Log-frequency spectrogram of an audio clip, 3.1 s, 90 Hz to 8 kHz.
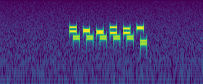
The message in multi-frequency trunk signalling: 831740

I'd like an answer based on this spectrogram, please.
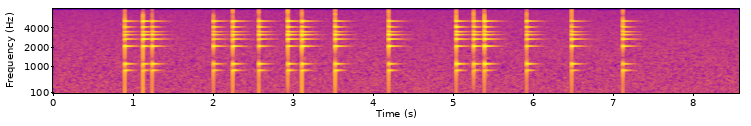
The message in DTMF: none

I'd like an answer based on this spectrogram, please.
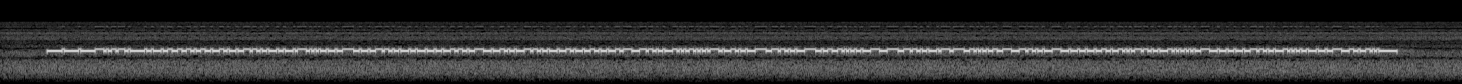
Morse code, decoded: none

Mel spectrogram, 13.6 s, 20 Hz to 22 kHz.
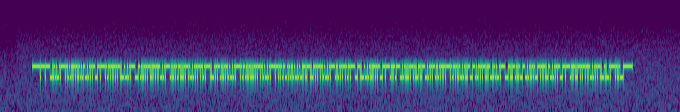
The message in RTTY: UPJL 9WQ3 TR61 RWDK 7E47 WRD7 KWNI HXZ7 I2OE Y9PV DKZX 81WJ BOL6 TBRO FOQZ 9PB1 33JT

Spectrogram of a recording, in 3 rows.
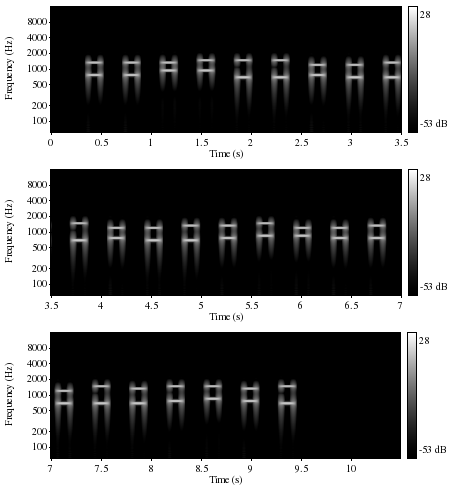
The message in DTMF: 550#334123412597451326953

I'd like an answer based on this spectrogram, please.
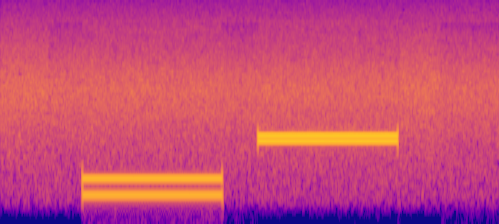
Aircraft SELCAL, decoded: BG-RS

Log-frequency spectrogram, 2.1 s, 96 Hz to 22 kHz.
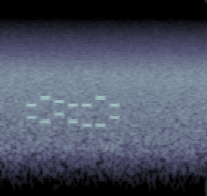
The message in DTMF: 7604137

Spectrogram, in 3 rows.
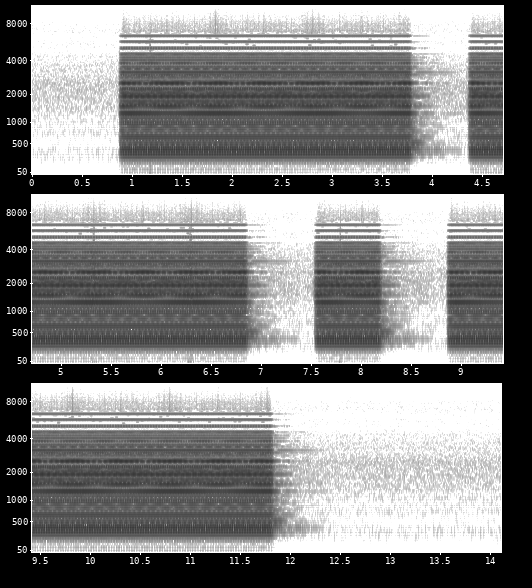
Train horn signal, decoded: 2 long, 1 short, 1 long

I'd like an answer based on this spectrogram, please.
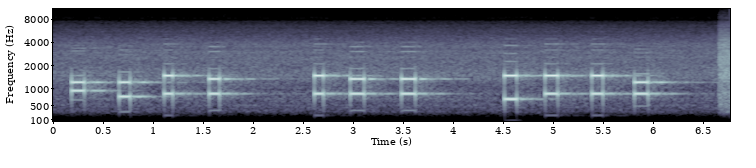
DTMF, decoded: *498 988 3997

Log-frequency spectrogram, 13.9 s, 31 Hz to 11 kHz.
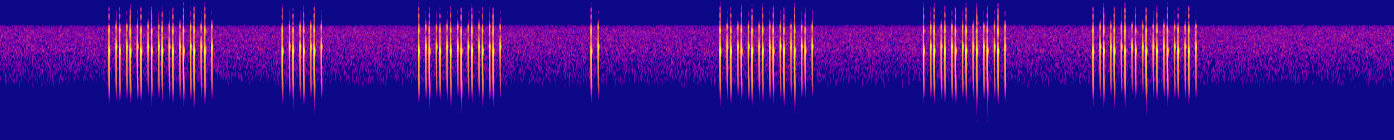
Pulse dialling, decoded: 0 4 8 1 9 8 0

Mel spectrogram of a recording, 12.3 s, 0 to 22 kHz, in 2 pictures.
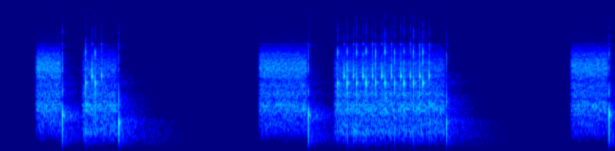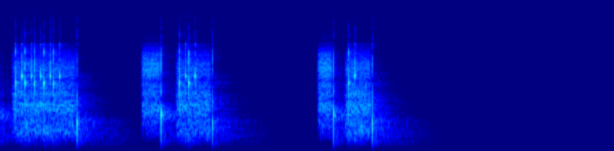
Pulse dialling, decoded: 2 0 5 2 1

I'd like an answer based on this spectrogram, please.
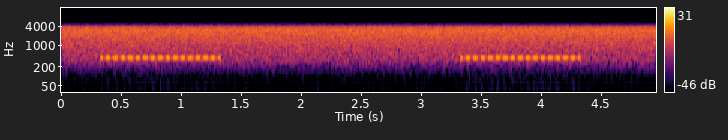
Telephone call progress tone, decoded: ringback tone

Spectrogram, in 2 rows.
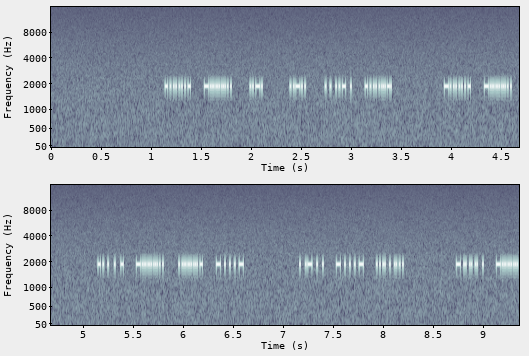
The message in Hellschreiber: OE1IJG DE VE9N TNX …

